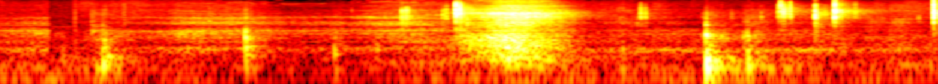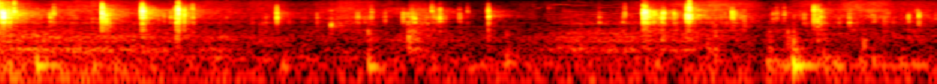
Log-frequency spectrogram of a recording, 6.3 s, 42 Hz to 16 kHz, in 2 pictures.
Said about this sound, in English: These dice cannot be re-rolled. 13 dice total. Wow. Okay. Yep. We only have 4 new attraction levels, but we're rolling 13 dice to get successes, so we'll see.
